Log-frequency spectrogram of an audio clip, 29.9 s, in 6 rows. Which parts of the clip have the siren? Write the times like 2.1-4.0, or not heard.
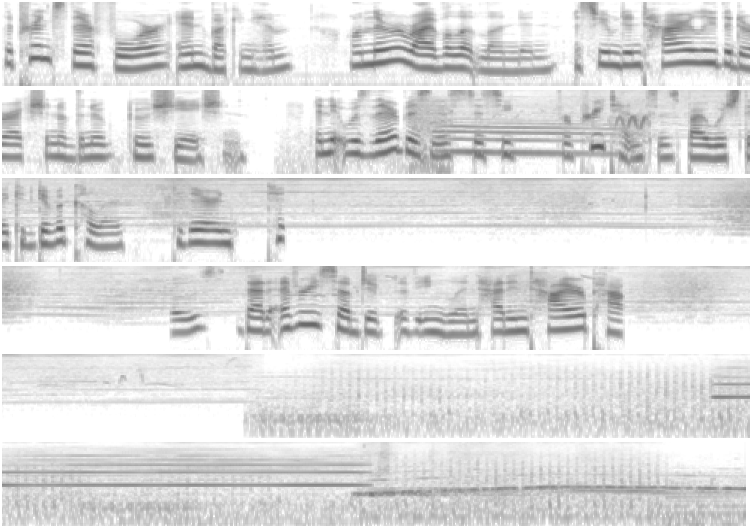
7.7-9.3, 24.6-29.8.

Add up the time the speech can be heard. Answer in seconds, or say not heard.
15 s.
